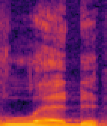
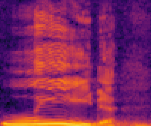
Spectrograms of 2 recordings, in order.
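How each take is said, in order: First: The vowel is short, like 'led'. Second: The vowel is long, like 'leed'. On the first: The speaker calls it right. "that's gray, that's called lead" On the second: The speaker calls it wrong. "most people would mispronounce it and say lead"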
